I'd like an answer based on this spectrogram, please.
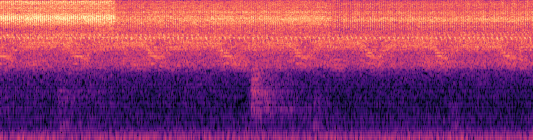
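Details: Steady, piercing cricket song fills an evening farm scene by a rusty old windmill, an even high-pitched buzz with one faint knock in the middle.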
